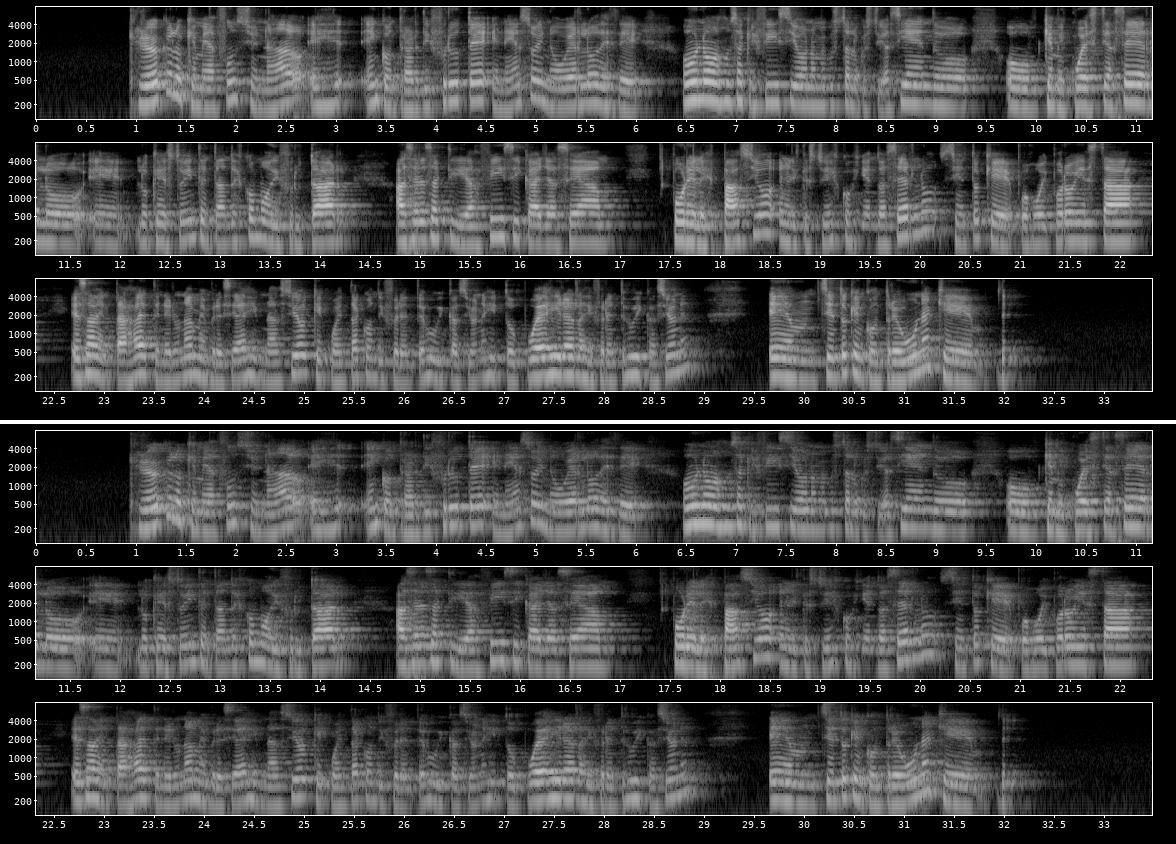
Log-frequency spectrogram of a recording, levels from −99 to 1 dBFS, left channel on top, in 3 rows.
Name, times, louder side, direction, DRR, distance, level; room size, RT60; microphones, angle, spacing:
voice 1, 0.9-6.2 6.5-14.2 14.8-16.9 17.5-22.1 22.7-28.9 29.2-29.3 29.6-32.0, left 4 dB, 70° left, 10 dB, 1.4 m, -35 dB
18.0 x 9.9 x 5.8 m, 0.72 s
head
